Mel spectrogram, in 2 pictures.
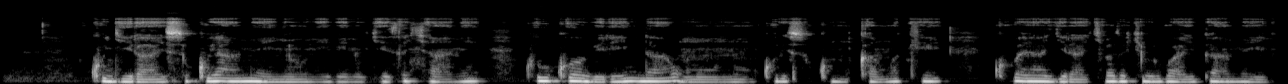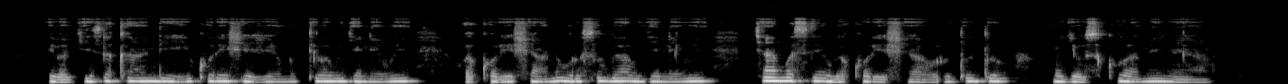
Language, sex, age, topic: Kinyarwanda, male, 18-24, health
